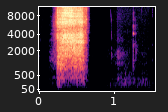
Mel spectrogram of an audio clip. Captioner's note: slurp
